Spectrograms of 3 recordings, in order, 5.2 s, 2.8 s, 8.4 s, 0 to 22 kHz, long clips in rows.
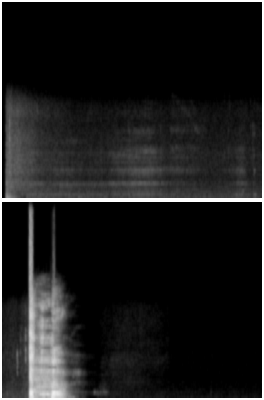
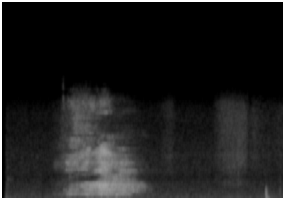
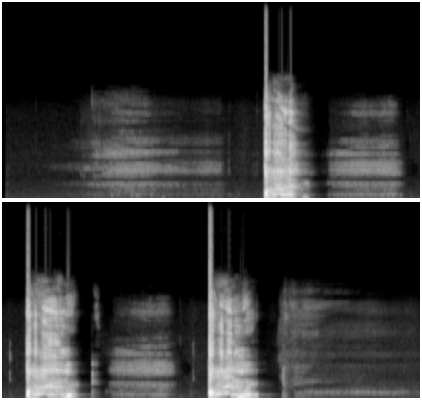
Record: {
  "cough_length": "5.2 s",
  "cough_amplitude": 32768,
  "cough_signal_mean_std_ratio": 0.17,
  "exhalation_length": "2.8 s",
  "exhalation_amplitude": 1881,
  "exhalation_signal_mean_std_ratio": 0.43,
  "three_cough_length": "8.4 s",
  "three_cough_amplitude": 32768,
  "three_cough_signal_mean_std_ratio": 0.31,
  "survey_phase": "beta (2021-08-13 to 2022-03-07)",
  "age": "65+",
  "gender": "Female",
  "wearing_mask": "No",
  "symptom_cough_any": true,
  "symptom_runny_or_blocked_nose": true,
  "symptom_onset": "2 days",
  "smoker_status": "Never smoked",
  "respiratory_condition_asthma": false,
  "respiratory_condition_other": false,
  "recruitment_source": "Test and Trace",
  "submission_delay": "1 day",
  "covid_test_result": "Positive",
  "covid_test_method": "RT-qPCR"
}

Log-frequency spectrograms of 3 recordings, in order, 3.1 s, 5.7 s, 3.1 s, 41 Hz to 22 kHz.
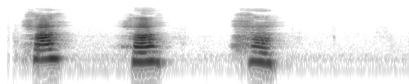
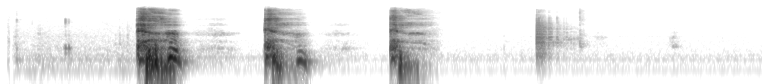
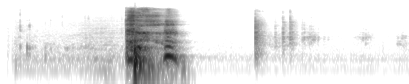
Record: {
  "exhalation_length": "3.1 s",
  "exhalation_amplitude": 20427,
  "exhalation_signal_mean_std_ratio": 0.32,
  "three_cough_length": "5.7 s",
  "three_cough_amplitude": 25415,
  "three_cough_signal_mean_std_ratio": 0.24,
  "cough_length": "3.1 s",
  "cough_amplitude": 32768,
  "cough_signal_mean_std_ratio": 0.23,
  "survey_phase": "beta (2021-08-13 to 2022-03-07)",
  "age": "45-64",
  "gender": "Female",
  "wearing_mask": "No",
  "symptom_fatigue": true,
  "symptom_headache": true,
  "symptom_onset": "11 days",
  "smoker_status": "Never smoked",
  "respiratory_condition_asthma": false,
  "respiratory_condition_other": false,
  "recruitment_source": "REACT",
  "submission_delay": "1 day",
  "covid_test_result": "Negative",
  "covid_test_method": "RT-qPCR",
  "influenza_a_test_result": "Negative",
  "influenza_b_test_result": "Negative"
}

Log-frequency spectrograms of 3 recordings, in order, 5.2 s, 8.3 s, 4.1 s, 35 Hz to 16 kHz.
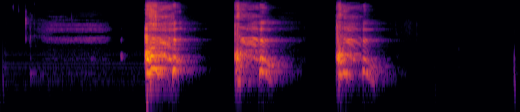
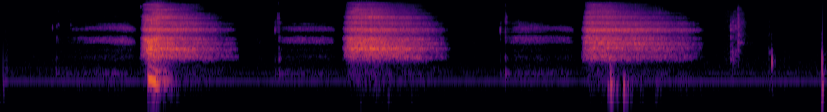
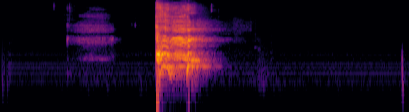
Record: {
  "three_cough_length": "5.2 s",
  "three_cough_amplitude": 32742,
  "three_cough_signal_mean_std_ratio": 0.29,
  "exhalation_length": "8.3 s",
  "exhalation_amplitude": 9823,
  "exhalation_signal_mean_std_ratio": 0.43,
  "cough_length": "4.1 s",
  "cough_amplitude": 32768,
  "cough_signal_mean_std_ratio": 0.26,
  "survey_phase": "beta (2021-08-13 to 2022-03-07)",
  "age": "45-64",
  "gender": "Female",
  "wearing_mask": "No",
  "symptom_none": true,
  "smoker_status": "Ex-smoker",
  "respiratory_condition_asthma": false,
  "respiratory_condition_other": false,
  "recruitment_source": "REACT",
  "submission_delay": "1 day",
  "covid_test_result": "Negative",
  "covid_test_method": "RT-qPCR",
  "influenza_a_test_result": "Negative",
  "influenza_b_test_result": "Negative"
}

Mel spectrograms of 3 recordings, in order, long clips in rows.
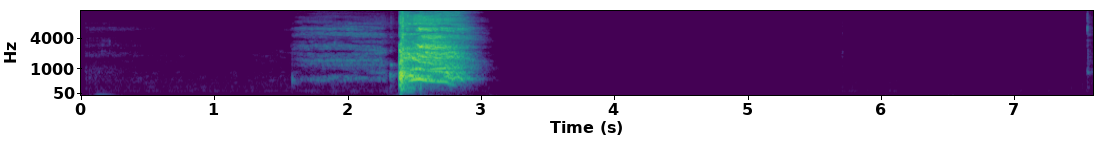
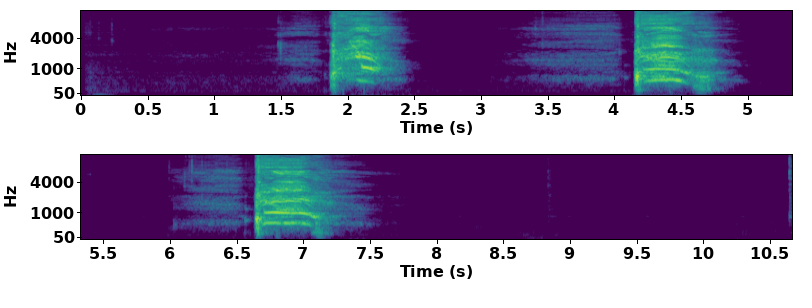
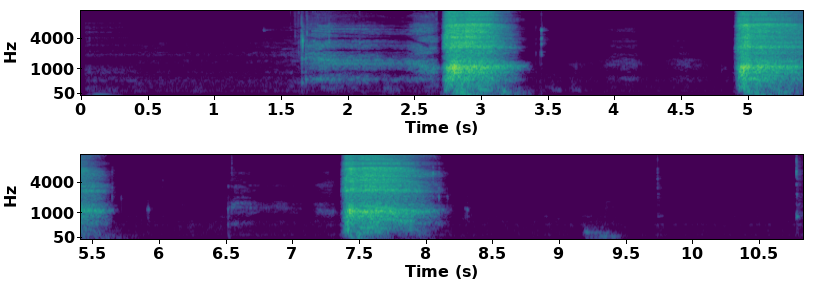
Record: {
  "cough_length": "7.6 s",
  "cough_amplitude": 32767,
  "cough_signal_mean_std_ratio": 0.19,
  "three_cough_length": "10.7 s",
  "three_cough_amplitude": 32766,
  "three_cough_signal_mean_std_ratio": 0.27,
  "exhalation_length": "10.8 s",
  "exhalation_amplitude": 32500,
  "exhalation_signal_mean_std_ratio": 0.28,
  "survey_phase": "beta (2021-08-13 to 2022-03-07)",
  "age": "45-64",
  "gender": "Male",
  "wearing_mask": "No",
  "symptom_none": true,
  "smoker_status": "Never smoked",
  "respiratory_condition_asthma": true,
  "respiratory_condition_other": false,
  "recruitment_source": "REACT",
  "submission_delay": "1 day",
  "covid_test_result": "Negative",
  "covid_test_method": "RT-qPCR"
}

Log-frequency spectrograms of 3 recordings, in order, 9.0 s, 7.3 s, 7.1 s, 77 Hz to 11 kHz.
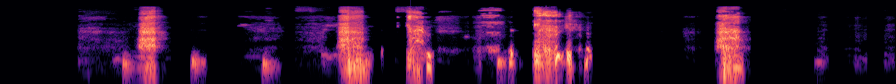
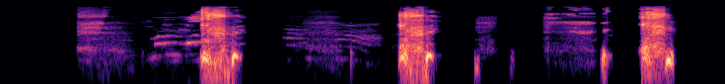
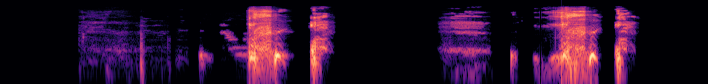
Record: {
  "exhalation_length": "9.0 s",
  "exhalation_amplitude": 32767,
  "exhalation_signal_mean_std_ratio": 0.32,
  "three_cough_length": "7.3 s",
  "three_cough_amplitude": 32594,
  "three_cough_signal_mean_std_ratio": 0.33,
  "cough_length": "7.1 s",
  "cough_amplitude": 32768,
  "cough_signal_mean_std_ratio": 0.31,
  "survey_phase": "beta (2021-08-13 to 2022-03-07)",
  "age": "18-44",
  "gender": "Female",
  "wearing_mask": "No",
  "symptom_cough_any": true,
  "symptom_runny_or_blocked_nose": true,
  "symptom_headache": true,
  "symptom_change_to_sense_of_smell_or_taste": true,
  "symptom_loss_of_taste": true,
  "symptom_onset": "2 days",
  "smoker_status": "Never smoked",
  "respiratory_condition_asthma": false,
  "respiratory_condition_other": false,
  "recruitment_source": "Test and Trace",
  "submission_delay": "1 day",
  "covid_test_result": "Positive",
  "covid_test_method": "RT-qPCR"
}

